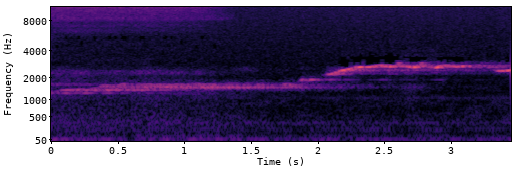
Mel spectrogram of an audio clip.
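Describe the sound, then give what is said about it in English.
Human whistling: one sustained, clear whistled note that steps up to a noticeably higher pitch about halfway through and holds there, heard alone with no talking over a faint low background hum. “Some really fucking good whistling.”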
